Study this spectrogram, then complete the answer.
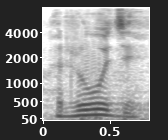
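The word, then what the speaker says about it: rose: जैसे आर से र, ओ का उच्चारण क्या होगा? ओ की मात्रा। और एस से हो गया ज, लास्ट में ई रहता है तो हम इसको नहीं पढ़ते हैं। हो गया आपका रोज।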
